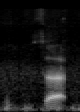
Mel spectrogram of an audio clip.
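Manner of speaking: whispered cool-cat greeting; breathy whispered cat line. Retold or imitated. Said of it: "They're like".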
